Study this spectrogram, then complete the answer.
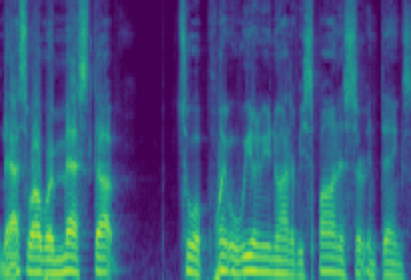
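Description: A man talks at a very fast pace in a New York accent. His intonation stays fairly even. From US Northeast (Queens, New York). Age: 30s. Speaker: podcast host. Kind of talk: motivational monologue. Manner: earnest, emphatic.

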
